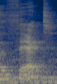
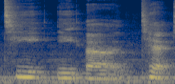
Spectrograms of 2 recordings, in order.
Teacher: Okay, so the next one is Tet, and it actually has a TH sound in the early Hebrew, so Thet, and the modern sound is a Tet, so a T sound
